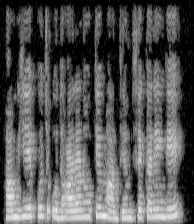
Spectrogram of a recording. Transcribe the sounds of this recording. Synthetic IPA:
hɐmjekʊt͡ʃʰʊd̪ʱaːɾəɽ̃õkemaːd̪ʱjəmsekɐɾẽːŋɡeː

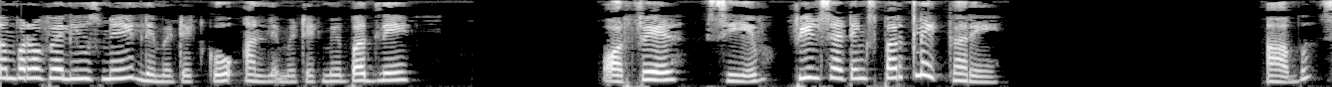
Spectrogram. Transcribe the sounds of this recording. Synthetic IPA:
ɐ̃mbəɾɔːʋːɛːljuːzmẽlɪmɪʈeɖkoʔɐnlɪmɪʈeɖmẽbɐd̪lẽ | ɔːɾfɪɾ | seːʋ | fiːlɖsɛʈɪ̃ŋɡspɐɾklɪkːɐɾẽː | ɐbs

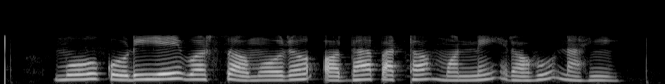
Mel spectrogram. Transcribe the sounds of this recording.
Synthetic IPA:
mokoɽiebɔɾsɔmoɾɔːd̪ʱapaʈʰːɔmɔnːeɾɔɦunaɦĩ

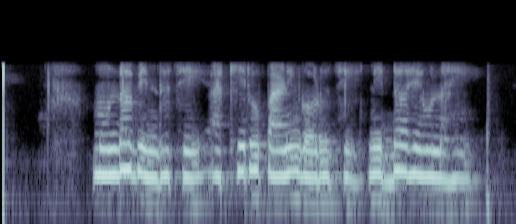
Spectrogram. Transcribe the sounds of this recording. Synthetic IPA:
muɳɖɔbind̪ʱut͡ʃʰiakʰiɾupaɽ̃iɡɔɽut͡ʃʰinid̪ʱɔɦewnaɦĩ

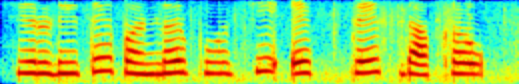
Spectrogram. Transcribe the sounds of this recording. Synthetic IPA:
ɕiɾɽit̪ẽpəɳɖəɾpuɾt͡ɕiʔek | pɾesd̪akʰəw

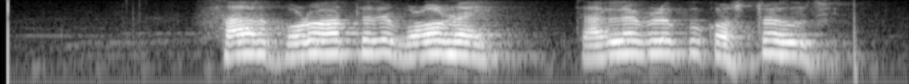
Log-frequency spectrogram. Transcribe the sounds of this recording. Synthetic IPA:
saɾɡoɽɔɦat̪ɔɾebɔɭɔnaĩ | t͡ʃaɾilabeɭɔkukɔsʈɔɦewt͡ʃʰi̥

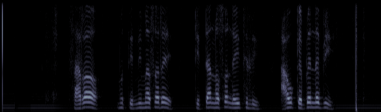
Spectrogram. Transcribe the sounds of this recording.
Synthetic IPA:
saɾɔ | mũt̪inimasɔɾe | ʈiʈanɔsɔnejt̪ʰili | a̰wkebenebi

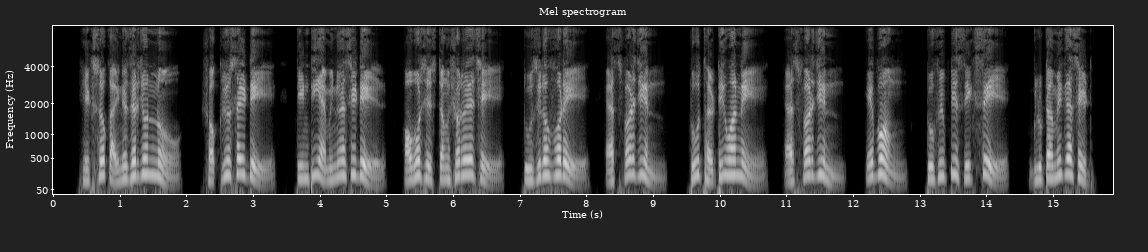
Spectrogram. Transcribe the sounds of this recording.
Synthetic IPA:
heksokajned͡ʑeɾd͡ʑonːo | ʃɔkɾiosajʈe | t̪inʈiɛminuɛsiɖeɾ | ɔboɾsisʈaŋʃoɾɔet͡ɕʰe | ʈud͡ʑiɾofʰoɾe | ɛsfaɾd͡ʑin | ʈut̪ʰəɾʈiwanḛ | ɛsfaɾd͡ʑin | eboŋ | ʈupʰipʰʈisikse | ɡluʈamikɛsiɖ

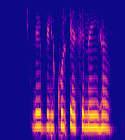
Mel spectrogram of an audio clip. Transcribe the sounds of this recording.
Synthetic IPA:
ʋeːbɪlkʊlɛːsenɐɦĩɦɛ̃ː

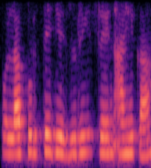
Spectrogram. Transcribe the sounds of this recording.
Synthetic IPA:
kolːapuɾt̪ed͡ʑed͡zuɾiːʈɾena̰ɦeka

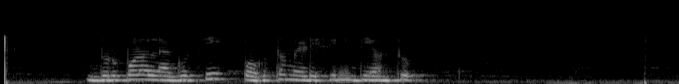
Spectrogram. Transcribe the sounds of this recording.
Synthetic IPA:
d̪uɾbɔɭɔlaɡut͡ʃibɔɦut̪ɔmeɽisinid̪ijɔnt̪u

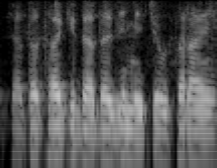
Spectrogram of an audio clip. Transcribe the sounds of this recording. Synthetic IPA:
t͡ʃaːt̪at̪ʰakid̪aːd̪ad͡ʒiniːt͡ʃeʊt̪əɾaːẽː

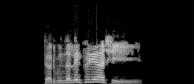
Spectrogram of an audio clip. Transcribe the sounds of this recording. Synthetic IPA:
ʈəɾminəlefiɾẽaɕiː

